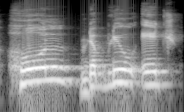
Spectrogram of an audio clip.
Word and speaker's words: whole: And if I say who, WHO, W is silent. Whose, then whom, WHOM, whom. Whole, WHOLE, whole.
